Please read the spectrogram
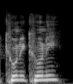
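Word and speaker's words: Kunekune: Hanging in this small room, this cold room, are whole, butchered Berkshire, Duroc, and Coon Cooney pigs. Are they Cooney Cooney? Yeah, Cooney Cooney pigs.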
